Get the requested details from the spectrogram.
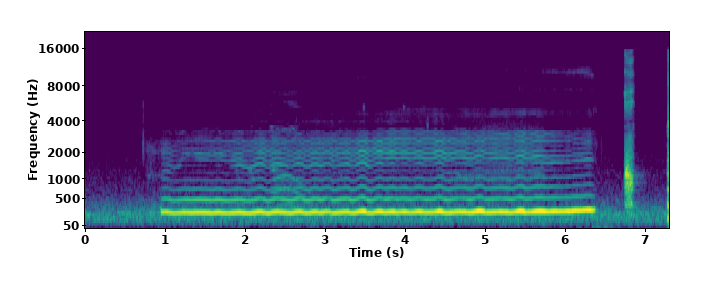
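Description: An old tube television gives off a buzzing tone.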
